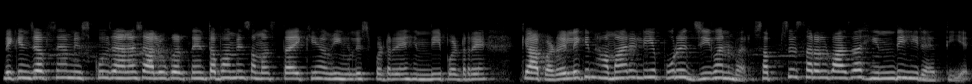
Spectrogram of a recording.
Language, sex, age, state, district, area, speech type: Hindi, female, 60+, Madhya Pradesh, Balaghat, rural, spontaneous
